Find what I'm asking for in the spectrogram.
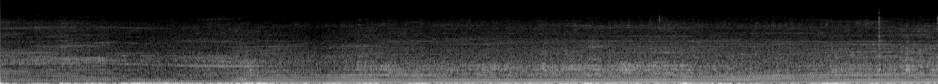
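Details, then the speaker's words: Tao Tao 50cc scooter being ridden: flat, strained drone that won't climb with throttle, engine bogging out completely under load; cause not confirmed. "But you see it bogs, it just completely bogs out."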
